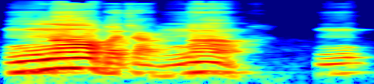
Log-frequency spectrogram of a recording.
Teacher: लेकिन उच्चारण करना है नाक से। जैसे आप क बोलते समय जीभ कैसे टकराते हैं? ठीक वैसे ही टकराओ लेकिन नाक से बोलो। · न के अंदर दांत के ऊपर जीभ टकराती है। न बोलते समय हमको जीभ टकरानी है कंठ में ही, लेकिन उच्चारण करना है नाक से।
